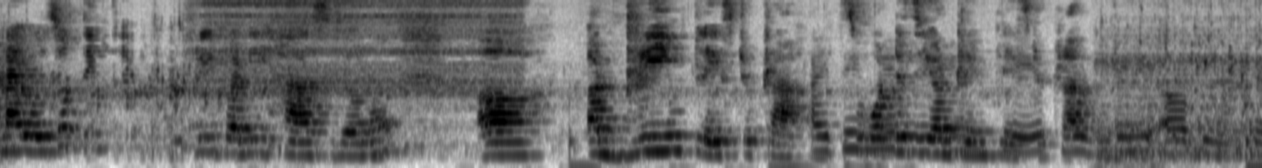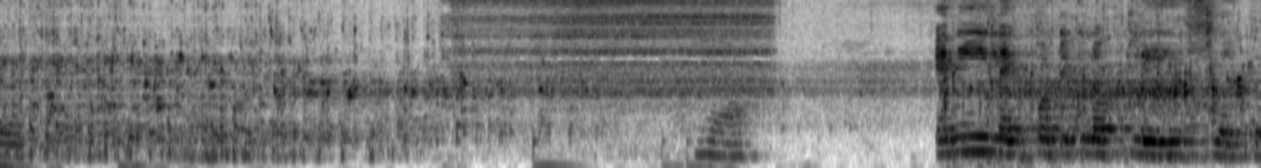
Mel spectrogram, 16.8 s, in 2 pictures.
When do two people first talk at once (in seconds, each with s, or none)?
5.4 s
